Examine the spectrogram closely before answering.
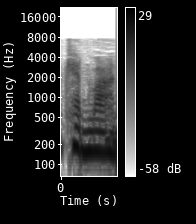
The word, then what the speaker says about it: Canva: พิมพ์ canv c n บาง คน ก็ อ่าน ว่า canva นะ คะ แต่ ตัว เอง จะ อ่าน ว่า canva นะ คะ จาก นั้น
